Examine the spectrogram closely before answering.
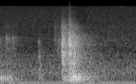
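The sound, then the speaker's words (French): A door being shut, heard as a single brief, muffled thud over a quiet, steady background. “Elle ferme la porte.”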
